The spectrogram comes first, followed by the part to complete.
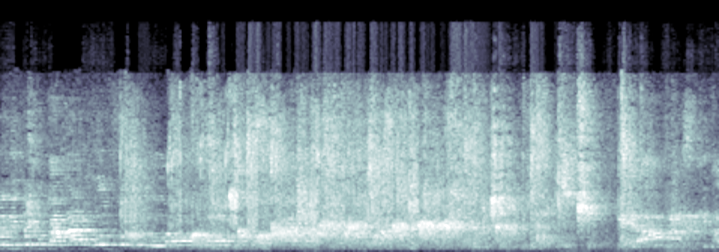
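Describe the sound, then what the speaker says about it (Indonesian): Classroom applause from a group of students, with dense scattered claps filling the space at close range, alongside some thumps and a voice speaking over it. "beri tepuk tangan untuk"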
